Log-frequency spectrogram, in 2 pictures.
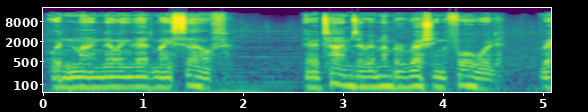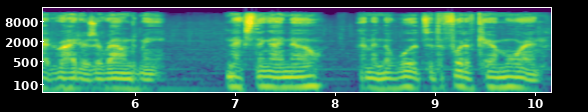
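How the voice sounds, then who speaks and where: An actor playing a gruff, stoic monster hunter in a video game, speaking in terse, understated phrases. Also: male voice, low voice, normal speed, soft background music, lightly acted. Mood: subdued, reflective. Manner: flat, clipped, understated. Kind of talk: video game cutscene acting. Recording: clear background noise and ambience.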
